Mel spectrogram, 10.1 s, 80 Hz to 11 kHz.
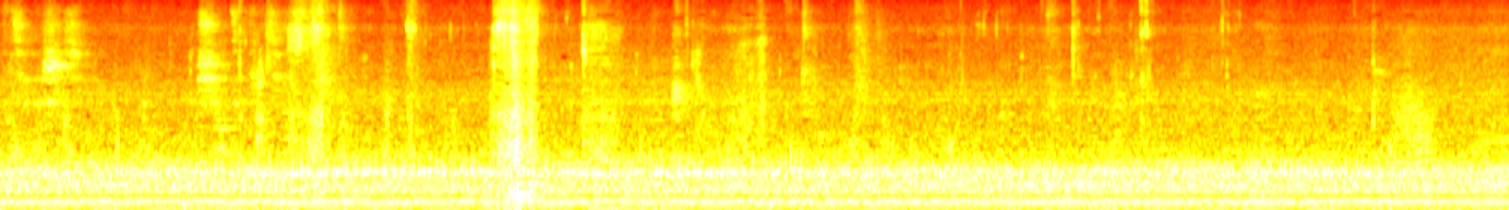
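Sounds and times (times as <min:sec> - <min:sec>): steady low hum: 0:00.0 - 0:10.0
person slurping noodles: 0:03.2 - 0:04.2.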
